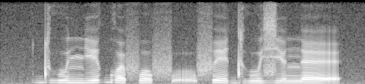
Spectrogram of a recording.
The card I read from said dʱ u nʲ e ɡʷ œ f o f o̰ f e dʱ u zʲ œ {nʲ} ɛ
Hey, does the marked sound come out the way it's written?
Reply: no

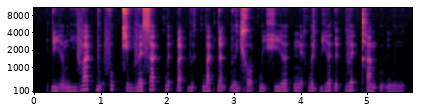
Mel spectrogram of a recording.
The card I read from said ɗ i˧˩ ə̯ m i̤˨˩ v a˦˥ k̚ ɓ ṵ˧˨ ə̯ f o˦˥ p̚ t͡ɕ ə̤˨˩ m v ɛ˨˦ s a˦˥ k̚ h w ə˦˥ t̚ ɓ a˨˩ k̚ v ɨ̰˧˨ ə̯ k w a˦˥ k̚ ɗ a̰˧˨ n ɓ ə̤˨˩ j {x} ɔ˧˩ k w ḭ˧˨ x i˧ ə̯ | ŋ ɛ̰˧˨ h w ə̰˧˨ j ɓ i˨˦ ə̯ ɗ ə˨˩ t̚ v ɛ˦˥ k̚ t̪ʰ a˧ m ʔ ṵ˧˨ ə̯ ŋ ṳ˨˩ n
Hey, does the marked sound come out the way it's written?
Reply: no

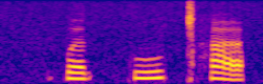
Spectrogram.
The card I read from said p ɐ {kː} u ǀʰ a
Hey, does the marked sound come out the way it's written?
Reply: yes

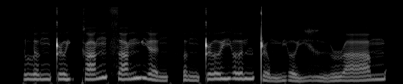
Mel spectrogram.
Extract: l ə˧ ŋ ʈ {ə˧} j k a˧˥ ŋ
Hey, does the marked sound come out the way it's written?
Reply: yes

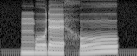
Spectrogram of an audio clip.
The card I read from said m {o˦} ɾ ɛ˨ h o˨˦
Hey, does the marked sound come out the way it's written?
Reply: no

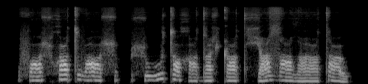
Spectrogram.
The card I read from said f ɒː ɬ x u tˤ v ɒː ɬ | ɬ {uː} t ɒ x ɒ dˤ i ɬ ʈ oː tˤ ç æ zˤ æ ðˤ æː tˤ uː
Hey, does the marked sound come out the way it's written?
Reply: yes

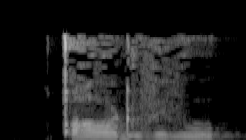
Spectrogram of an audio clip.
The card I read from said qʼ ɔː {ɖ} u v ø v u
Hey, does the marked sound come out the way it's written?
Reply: yes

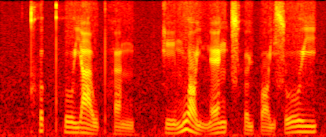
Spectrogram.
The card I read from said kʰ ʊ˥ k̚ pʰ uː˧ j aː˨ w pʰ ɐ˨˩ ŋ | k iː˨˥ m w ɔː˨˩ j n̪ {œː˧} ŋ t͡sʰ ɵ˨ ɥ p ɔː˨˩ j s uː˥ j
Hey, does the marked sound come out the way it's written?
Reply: no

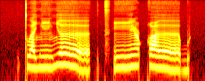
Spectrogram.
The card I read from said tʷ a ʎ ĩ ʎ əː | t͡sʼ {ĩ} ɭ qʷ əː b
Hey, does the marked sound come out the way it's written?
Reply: no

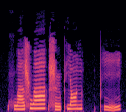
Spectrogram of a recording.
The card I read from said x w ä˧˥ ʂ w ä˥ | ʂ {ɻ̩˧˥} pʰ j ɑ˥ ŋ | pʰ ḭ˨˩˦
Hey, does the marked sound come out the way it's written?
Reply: yes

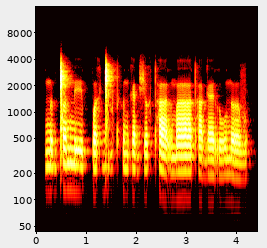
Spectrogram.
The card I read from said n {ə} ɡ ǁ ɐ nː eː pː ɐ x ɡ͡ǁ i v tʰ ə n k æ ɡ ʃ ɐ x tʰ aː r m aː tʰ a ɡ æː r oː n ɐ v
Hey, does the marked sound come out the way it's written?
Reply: yes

